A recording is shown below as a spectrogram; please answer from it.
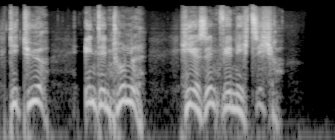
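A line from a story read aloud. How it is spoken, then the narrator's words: Panting shout. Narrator (German): rief er keuchend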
